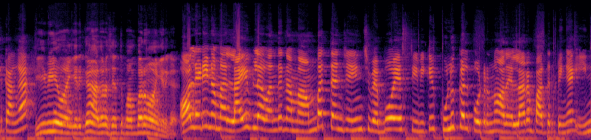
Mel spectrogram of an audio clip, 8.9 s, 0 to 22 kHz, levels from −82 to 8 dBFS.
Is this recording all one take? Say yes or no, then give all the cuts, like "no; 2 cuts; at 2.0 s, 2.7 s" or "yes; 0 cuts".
no; 1 cut; at 2.6 s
